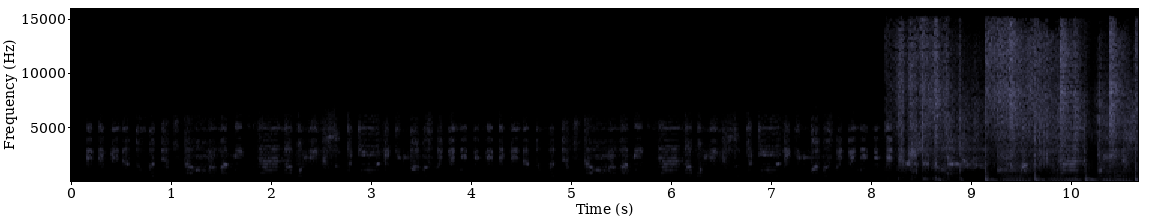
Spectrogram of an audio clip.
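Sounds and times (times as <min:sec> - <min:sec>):
phonk music: 0:08.2 - 0:10.6.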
